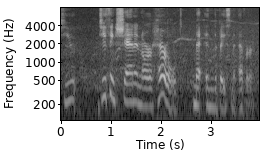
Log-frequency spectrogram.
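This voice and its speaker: A an actress as a quiet, guarded woman with a mid-pitched voice. She speaks tentatively and probingly in a natural audio-drama style, over faint ambient noise. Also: a little fast, natural voice. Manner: tentative, questioning. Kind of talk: naturalistic audio fiction acting.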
